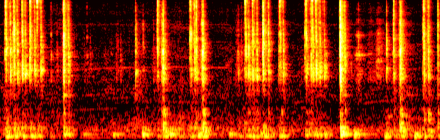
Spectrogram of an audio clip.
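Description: Fingertips type steadily on the keycaps of a plastic RGB mechanical keyboard, producing bright, clicky taps with very short decay. The keystrokes come in irregular bursts separated by brief pauses, with little low-end weight.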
